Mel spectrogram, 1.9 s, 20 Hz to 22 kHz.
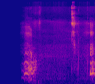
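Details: High-pitched squeaky noises on breaths in a 7-week-old baby: inspiratory stridor from laryngomalacia.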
